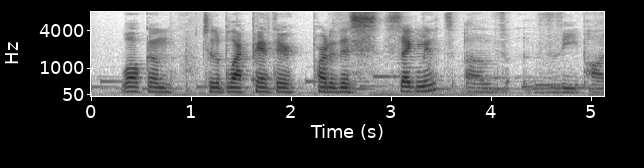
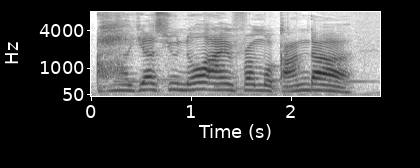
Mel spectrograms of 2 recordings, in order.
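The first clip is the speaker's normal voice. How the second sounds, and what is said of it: Bad put-on Wakandan accent. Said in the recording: “That accent was completely terrible.”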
